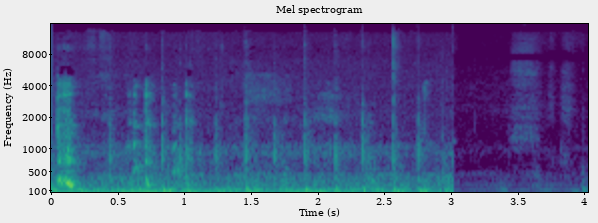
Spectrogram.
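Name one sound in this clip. A marker scratches on paper.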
